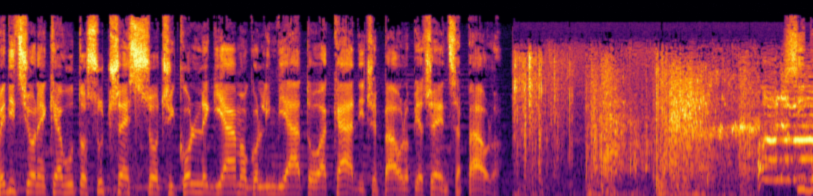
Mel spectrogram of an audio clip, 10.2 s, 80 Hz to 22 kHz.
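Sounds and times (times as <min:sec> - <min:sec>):
speech: 0:00.0 - 0:06.6
heavy cannon fire during a naval siege of Cadiz: 0:06.4 - 0:09.5.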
